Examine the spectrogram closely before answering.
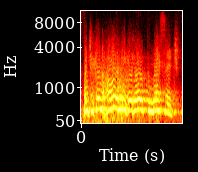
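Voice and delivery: high, loud, ringing proclamation; full-force preaching. Acted. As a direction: lift the whole room with the joy of it. Preacher proclaims Mary's message.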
